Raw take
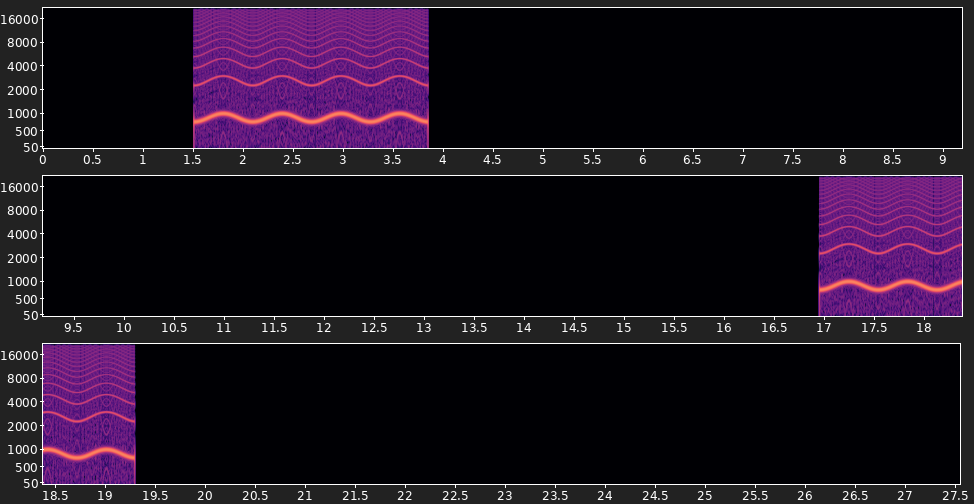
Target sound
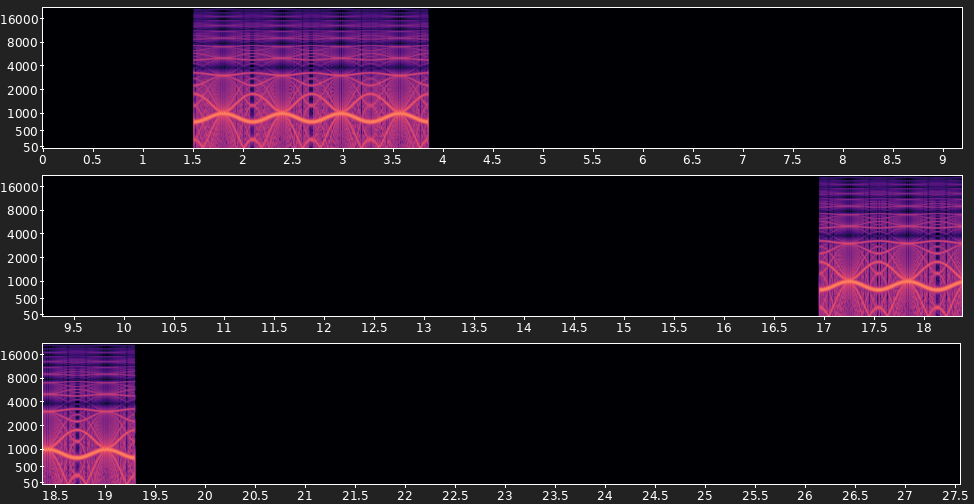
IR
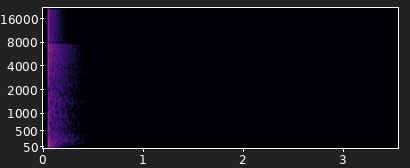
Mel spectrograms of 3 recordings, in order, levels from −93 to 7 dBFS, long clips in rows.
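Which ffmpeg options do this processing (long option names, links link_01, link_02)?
-filter_complex "[0:a]acrossover=split=170[link_01][link_02];[link_02]acrusher=samples=11:mix=1:aa=0.000001[link_03];[link_01][link_03]amix=inputs=2:normalize=0,adynamicsmooth=sensitivity=6.5:basefreq=1500"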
